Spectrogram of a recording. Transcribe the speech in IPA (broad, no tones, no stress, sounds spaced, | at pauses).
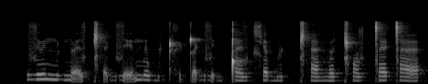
z ɨ n ɨ ɡ ɳ ɛ̰ z ǁʰ ɛ̰ ɡ z ḛ m e w ɡ ɨ ʈ x ɛ̰ ʈ æ̰ ɡ z ḛ ɡ ǃ ɛ z t͡ɕʰ ɛ b ɨ ʈ ǁʰ æ ɦ ə ǁʰ ɔ z ǀ ɛ ǀ æ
